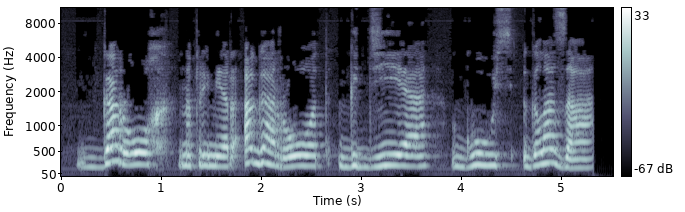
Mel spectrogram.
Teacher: Давайте вспомним, как произносится буква глаголь в Москве. Она произносится твердо. Это взрывное г.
